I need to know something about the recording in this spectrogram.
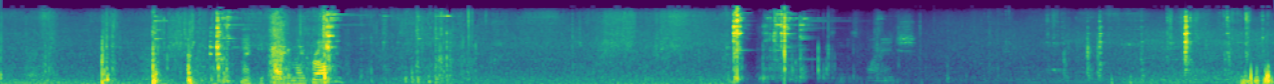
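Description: Metal parts clink and knock as a brake disc is handled.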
